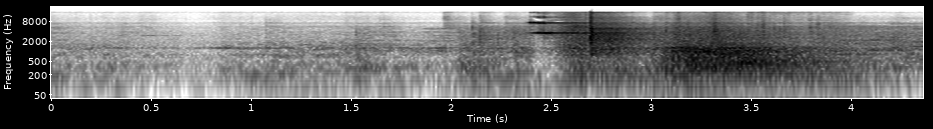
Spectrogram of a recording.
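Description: Sliding window sash pushed by hand along its track. It gives a sharp, high squeak about two and a half seconds in, then a scraping rumble of about a second as it slides.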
